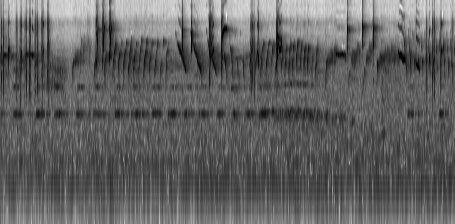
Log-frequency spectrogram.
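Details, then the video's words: A young Javan white-eye in full voice for luring, with dense high chirps and downslurred squeaks in rapid bursts, a thin sustained buzz between phrases, and a faint steady lower tone beneath. "PANCINGAN KONIN TROTOL GACOR"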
